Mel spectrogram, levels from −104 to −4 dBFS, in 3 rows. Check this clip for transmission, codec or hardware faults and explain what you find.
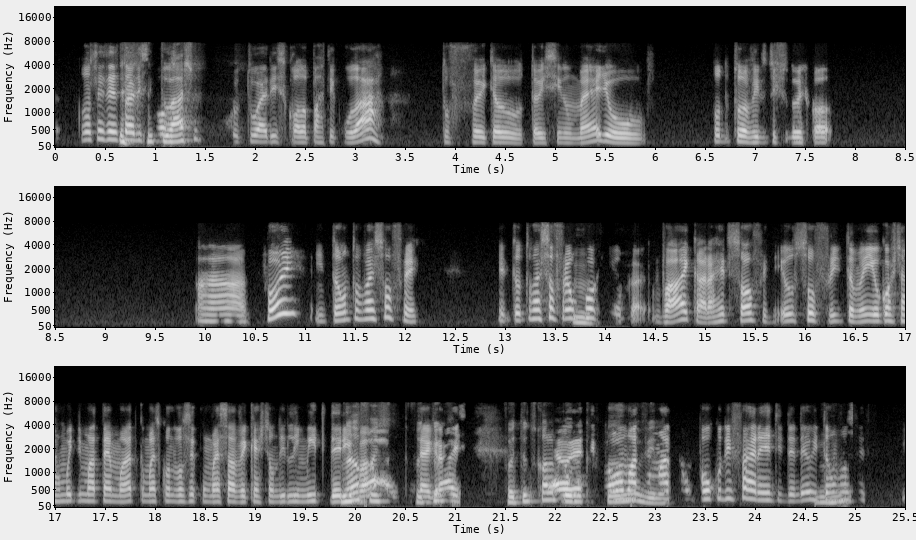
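Two faults are present: repeated speech suppression and one brief echo leak. Speech suppressed in double talk occurs at 0.89–1.11, 1.76–1.80, 14.02–14.15, 20.16–21.09, 21.75–23.47 and 24.93–25.13 s. The voice dips sharply, by roughly 30 to 40 dB, with a shallow dip at 1.76 s. The likely cause is an echo canceller that mistook overlapping talk for loudspeaker echo and turned the voice down. Echo leak occurs at 24.90–24.98 s: a faint copy of the voice, about 25 dB down, trails 232 ms behind. This is likely loudspeaker sound that the far-end canceller failed to remove.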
